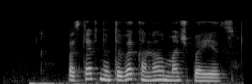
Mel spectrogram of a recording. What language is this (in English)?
Russian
